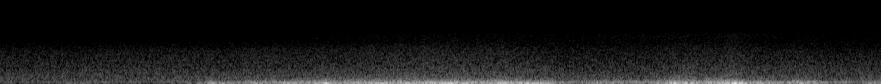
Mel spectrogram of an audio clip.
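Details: Deep wind rumble rising after two seconds and gusting unevenly, with no animal calls audible.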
